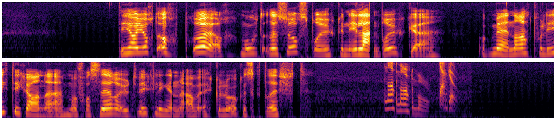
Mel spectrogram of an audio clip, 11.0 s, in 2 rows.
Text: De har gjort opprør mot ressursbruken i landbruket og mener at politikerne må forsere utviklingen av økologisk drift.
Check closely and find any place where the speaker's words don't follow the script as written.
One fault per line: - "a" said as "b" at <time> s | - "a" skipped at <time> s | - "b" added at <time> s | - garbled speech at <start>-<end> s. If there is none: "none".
none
